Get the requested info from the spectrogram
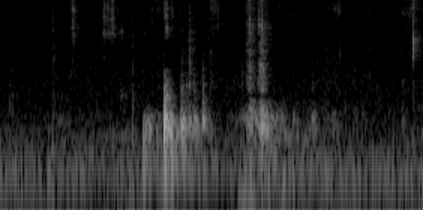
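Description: Handling noises at a craft table: a few faint ticks, then two short bursts of rustling and clicking, the first about a second and a half in the loudest, as the lighter and satin ribbons are handled.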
